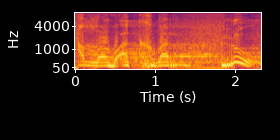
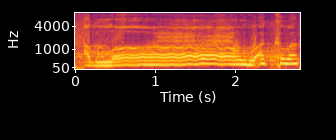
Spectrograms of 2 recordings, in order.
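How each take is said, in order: First: Akbar ends with an added 'u' vowel. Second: Akbar ends on the consonant 'r'. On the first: The recitation continues without stopping. "kalau mau dilanjutkan" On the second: The recitation stops here. "kalau mau diwakafkan"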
